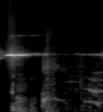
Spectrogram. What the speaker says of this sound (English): Someone's cooking and the fire alarm is on.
